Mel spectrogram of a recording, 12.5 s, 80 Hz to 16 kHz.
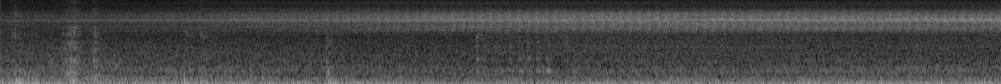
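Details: Linne's cicada (Neotibicen linnei) calling on 26 August 2017: a continuous high, hissing buzz that swells in strength through the clip, set against a heavy low rumble of passing vehicles and a few knocks early on.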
